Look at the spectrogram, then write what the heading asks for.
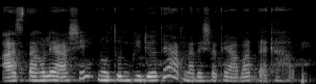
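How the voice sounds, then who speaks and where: A woman's voice: on the low side, flat delivery, fast talker, a little mellow. A woman, a home cook narrating a recipe step by step in plain, short, casual phrases. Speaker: home cook hosting a cooking channel.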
